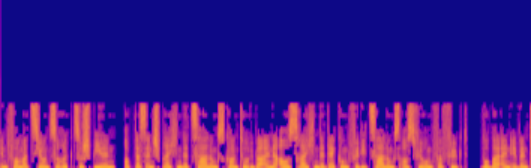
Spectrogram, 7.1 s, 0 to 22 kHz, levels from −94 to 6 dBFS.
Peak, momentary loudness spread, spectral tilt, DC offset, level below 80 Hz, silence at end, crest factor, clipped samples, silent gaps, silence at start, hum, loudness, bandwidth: -2 dBFS; 3 LU; -5 dB/octave; under 0.1%; -50 dBFS; 0.05 s; 14 dB; under 0.1%; 1.55-1.63 s, 6.24-6.39 s; 0 s; none; -17 LUFS; 8.8 kHz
